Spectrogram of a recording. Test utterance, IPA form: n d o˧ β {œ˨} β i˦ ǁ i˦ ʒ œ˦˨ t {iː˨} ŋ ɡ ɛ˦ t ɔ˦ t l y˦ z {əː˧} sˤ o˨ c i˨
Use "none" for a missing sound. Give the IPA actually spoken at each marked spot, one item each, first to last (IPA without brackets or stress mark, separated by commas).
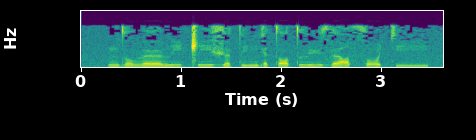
œː˨, i˨, əː˧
